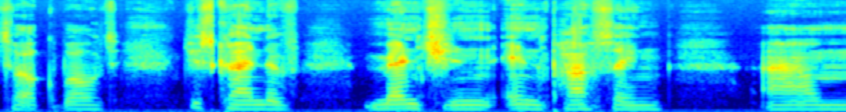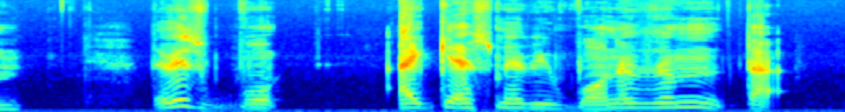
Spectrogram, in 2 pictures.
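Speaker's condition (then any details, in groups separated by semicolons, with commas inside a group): Cerebral palsy; tight muscles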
